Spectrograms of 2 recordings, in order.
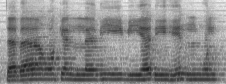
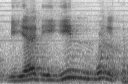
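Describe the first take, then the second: First: Slow, biyadihil said with an e vowel; imitating wrong reading. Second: Slow, biyadihil with a clear i vowel; correct hi. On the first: Teacher imitating a student's wrong vowel. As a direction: chant it slowly, biyadihil almost like biyadehil. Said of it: "tadi ada dengar yang baca". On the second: Shown as a demonstration. Teacher modelling the correct hi vowel. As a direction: say biyadihil slowly, a clean i. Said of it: "Biyadihi hil mulk".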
